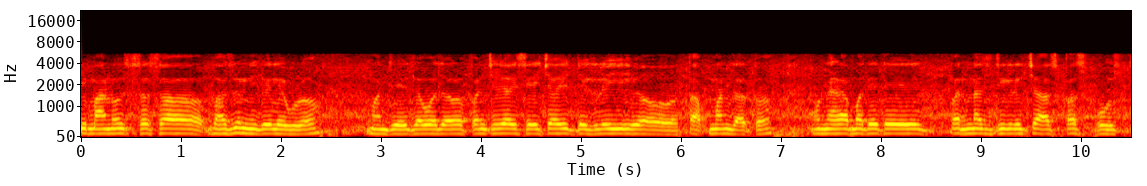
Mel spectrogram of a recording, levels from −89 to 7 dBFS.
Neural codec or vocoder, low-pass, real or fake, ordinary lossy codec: codec, 16 kHz, 4 kbps, FreqCodec, larger model; 5.4 kHz; fake; none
